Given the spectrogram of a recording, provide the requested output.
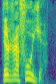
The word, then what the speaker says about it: Terrafugia: Ok, Terrafulla. ¿Quién es Terrafulla? Terrafulla, que se escribe Terrafugia, con WR y FUGIA. Terrafugia.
